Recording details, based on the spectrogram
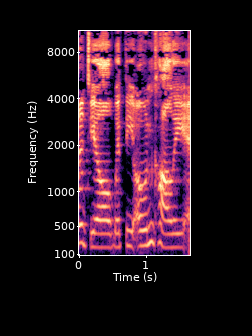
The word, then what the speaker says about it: Oankali: I yeah, no, that you you you keep going back and forth between two pronunciations. I think it's supposed to be own collie.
